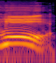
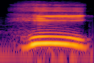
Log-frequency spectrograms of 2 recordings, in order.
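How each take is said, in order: First: The word ends in a short 'ay' vowel. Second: The word ends in a long 'ee' vowel. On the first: The speaker calls it wrong. "एच का उच्चारण ह कर देना है और ई का उच्चारण एकले कर देना है। ... ऐसे बिल्कुल नहीं करना है जी।" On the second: The speaker calls it right. "उसका जो उच्चारण है दीर्घी हो जाएगा।"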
